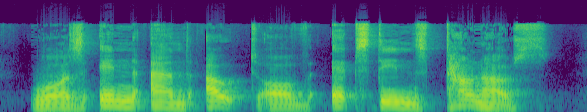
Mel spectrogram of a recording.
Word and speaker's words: Epstein: beginning, when most people didn't know how to pronounce his name, and some people still don't. It's still a controversial matter. It's Epstein, Jeffrey Epstein.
